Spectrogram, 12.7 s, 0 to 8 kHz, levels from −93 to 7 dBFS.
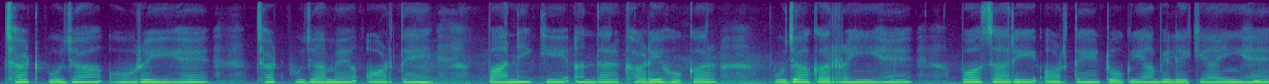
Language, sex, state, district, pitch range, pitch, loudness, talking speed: Hindi, female, Uttar Pradesh, Jyotiba Phule Nagar, 210-225 Hz, 215 Hz, -24 LUFS, 125 wpm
